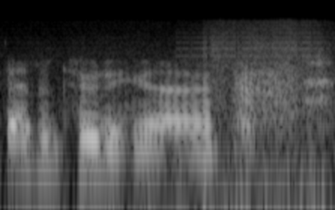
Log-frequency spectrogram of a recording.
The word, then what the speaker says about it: Desmond Tutu: Lama and Desmond Tutu, do I say it right? Tutu? Yes, Desmond Tutu.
